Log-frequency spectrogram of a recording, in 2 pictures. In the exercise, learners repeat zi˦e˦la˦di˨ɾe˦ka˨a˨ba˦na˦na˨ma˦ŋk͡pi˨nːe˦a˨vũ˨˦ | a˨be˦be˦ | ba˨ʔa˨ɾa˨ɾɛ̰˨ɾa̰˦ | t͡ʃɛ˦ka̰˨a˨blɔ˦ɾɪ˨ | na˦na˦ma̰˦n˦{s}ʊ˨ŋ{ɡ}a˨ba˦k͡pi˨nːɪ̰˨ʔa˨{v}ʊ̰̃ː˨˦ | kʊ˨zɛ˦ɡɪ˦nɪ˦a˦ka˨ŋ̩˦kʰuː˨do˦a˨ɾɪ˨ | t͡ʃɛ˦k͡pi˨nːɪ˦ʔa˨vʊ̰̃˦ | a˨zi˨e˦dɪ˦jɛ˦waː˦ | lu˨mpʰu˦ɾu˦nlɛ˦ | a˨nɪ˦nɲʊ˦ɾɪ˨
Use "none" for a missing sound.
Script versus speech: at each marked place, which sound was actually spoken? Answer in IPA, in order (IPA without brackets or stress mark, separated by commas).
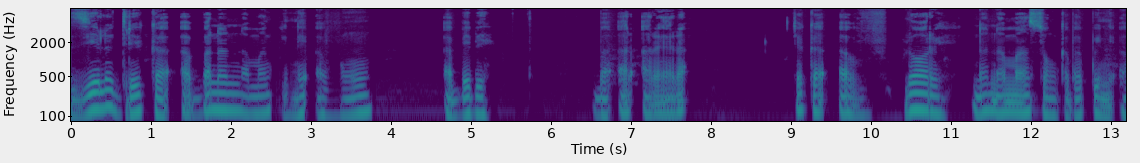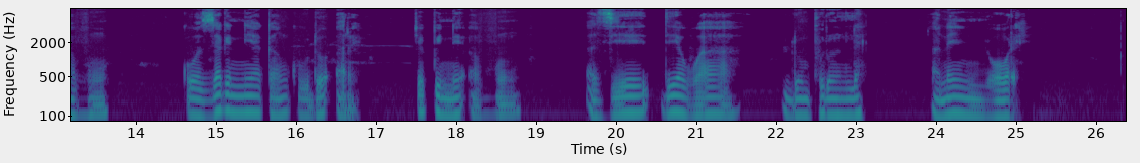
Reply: s, k, v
